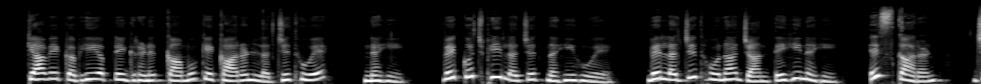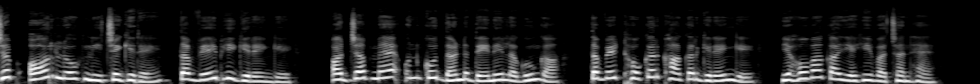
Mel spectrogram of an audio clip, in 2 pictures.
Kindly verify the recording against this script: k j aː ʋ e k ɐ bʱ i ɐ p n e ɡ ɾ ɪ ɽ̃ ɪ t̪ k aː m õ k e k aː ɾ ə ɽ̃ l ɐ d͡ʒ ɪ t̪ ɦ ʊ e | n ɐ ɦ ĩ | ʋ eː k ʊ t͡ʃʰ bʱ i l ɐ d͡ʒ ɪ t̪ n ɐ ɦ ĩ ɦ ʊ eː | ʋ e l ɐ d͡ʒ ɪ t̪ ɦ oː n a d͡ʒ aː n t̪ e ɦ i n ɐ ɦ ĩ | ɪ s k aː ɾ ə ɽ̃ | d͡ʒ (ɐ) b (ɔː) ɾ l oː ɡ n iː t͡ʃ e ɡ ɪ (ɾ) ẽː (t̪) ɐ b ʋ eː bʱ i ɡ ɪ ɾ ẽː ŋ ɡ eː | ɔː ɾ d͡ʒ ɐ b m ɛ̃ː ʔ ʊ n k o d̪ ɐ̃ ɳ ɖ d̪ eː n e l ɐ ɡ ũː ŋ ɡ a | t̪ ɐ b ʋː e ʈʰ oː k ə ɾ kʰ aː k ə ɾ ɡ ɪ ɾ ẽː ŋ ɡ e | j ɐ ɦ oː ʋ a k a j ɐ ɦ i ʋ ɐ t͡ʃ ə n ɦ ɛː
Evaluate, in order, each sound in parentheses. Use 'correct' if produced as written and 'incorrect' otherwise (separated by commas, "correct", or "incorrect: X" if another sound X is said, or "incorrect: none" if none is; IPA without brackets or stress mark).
correct, correct, correct, correct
